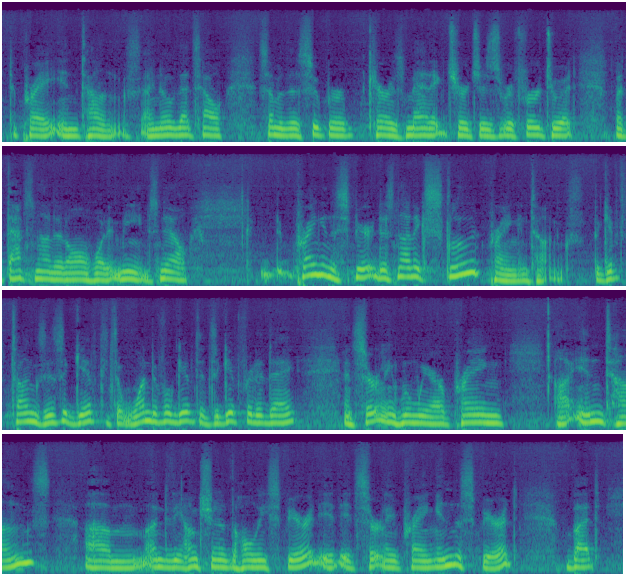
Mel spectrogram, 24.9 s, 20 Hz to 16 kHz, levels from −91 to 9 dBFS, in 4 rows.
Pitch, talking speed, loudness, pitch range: 150 Hz, 180 wpm, -17 LUFS, 135-165 Hz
